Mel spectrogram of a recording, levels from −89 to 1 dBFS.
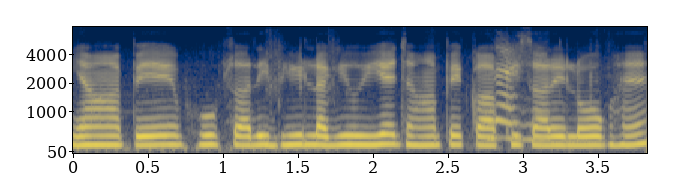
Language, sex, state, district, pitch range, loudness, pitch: Hindi, female, Punjab, Pathankot, 210-220 Hz, -14 LUFS, 215 Hz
